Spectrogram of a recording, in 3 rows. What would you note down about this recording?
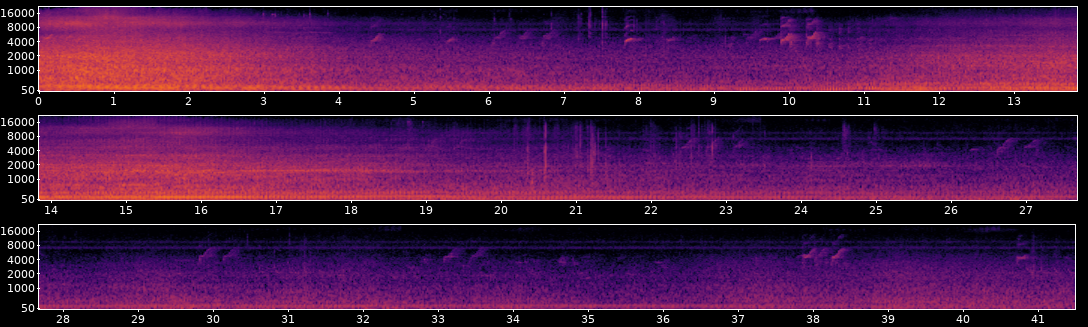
Birds singing, Traffic Sound, Zoom H2n MS +XY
